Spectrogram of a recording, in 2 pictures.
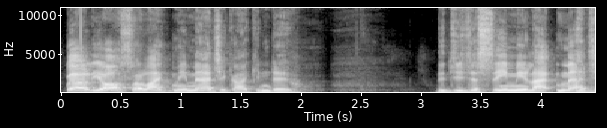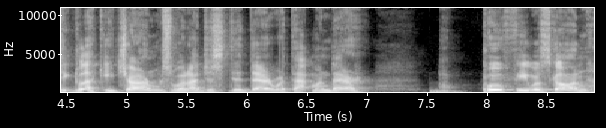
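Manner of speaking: hammed-up Irish accent. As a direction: boast like an Irish leprechaun. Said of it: "We all love your accents".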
